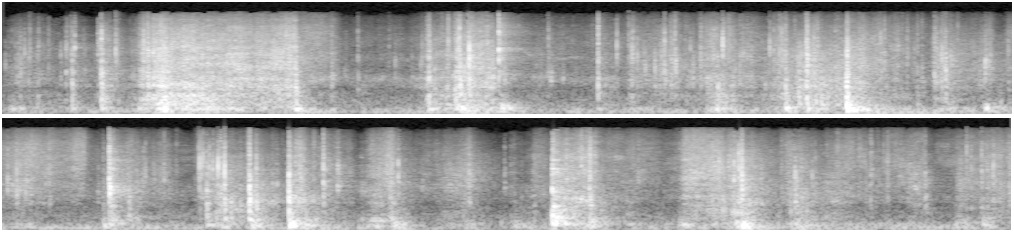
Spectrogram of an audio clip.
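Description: Large cardboard shipping box being opened by hand: cardboard and packing tape tearing and crinkling as the end flaps are pulled open, with scattered knocks and thunks as the box is handled.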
